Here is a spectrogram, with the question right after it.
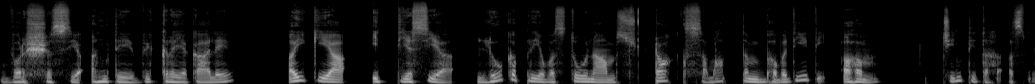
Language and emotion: Sanskrit, fearful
